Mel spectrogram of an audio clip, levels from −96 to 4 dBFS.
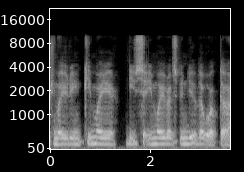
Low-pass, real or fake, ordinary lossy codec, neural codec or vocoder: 9.9 kHz; fake; AAC, 32 kbps; autoencoder, 22.05 kHz, a latent of 192 numbers a frame, VITS, trained on many speakers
